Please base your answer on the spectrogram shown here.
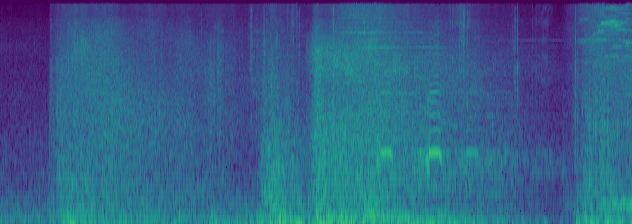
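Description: Goose honks for the Gilded Goose card in the MTG Arena video game, a loud squawking honk sequence in a few bursts with brief gaps, stylized and game-like, no talking.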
